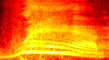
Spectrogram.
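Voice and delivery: loud sharp "Wham!" for the rip; wax strip rip. Retold or imitated. Daughter rips the wax strip off, loud mock wham. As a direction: slam out the rip sound.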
